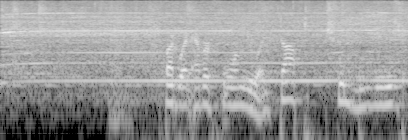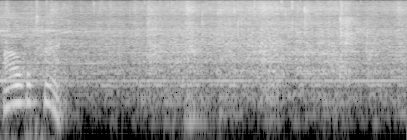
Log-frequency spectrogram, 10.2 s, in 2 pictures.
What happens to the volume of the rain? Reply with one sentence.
The loudness of the rain goes up.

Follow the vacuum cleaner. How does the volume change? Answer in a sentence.
The volume of the vacuum cleaner goes down.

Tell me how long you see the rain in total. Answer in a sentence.
You can hear the rain for 10 seconds altogether.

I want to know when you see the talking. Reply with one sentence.
The talking can be heard from 2.0 to 5.8 s.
